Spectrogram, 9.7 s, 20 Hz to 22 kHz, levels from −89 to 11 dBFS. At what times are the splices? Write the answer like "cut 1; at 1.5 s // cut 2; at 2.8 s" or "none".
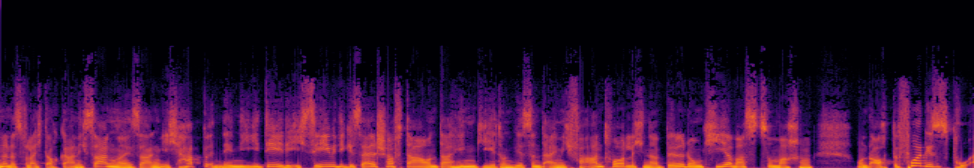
none

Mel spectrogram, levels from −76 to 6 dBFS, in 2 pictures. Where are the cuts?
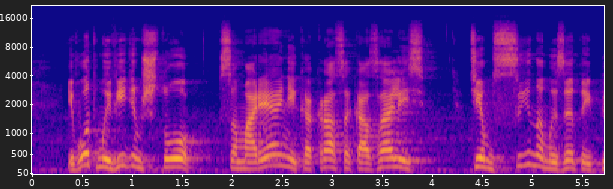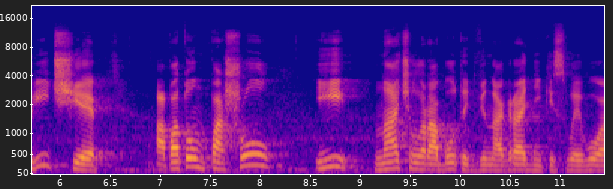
cut 1; at 6.8 s // cut 2; at 9.1 s

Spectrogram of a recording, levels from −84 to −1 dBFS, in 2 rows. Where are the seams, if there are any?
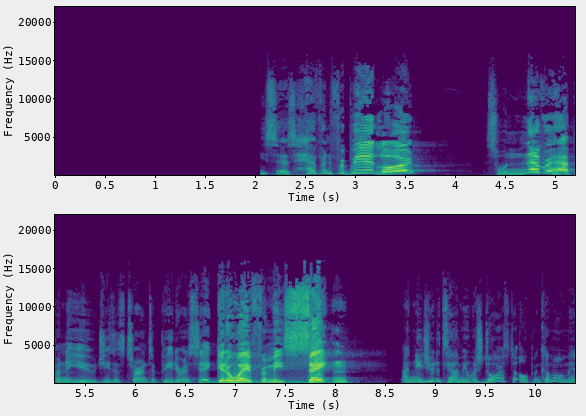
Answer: cut 1; at 8.5 s

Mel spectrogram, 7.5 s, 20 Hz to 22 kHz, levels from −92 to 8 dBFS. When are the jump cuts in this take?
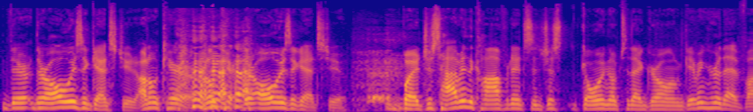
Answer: none

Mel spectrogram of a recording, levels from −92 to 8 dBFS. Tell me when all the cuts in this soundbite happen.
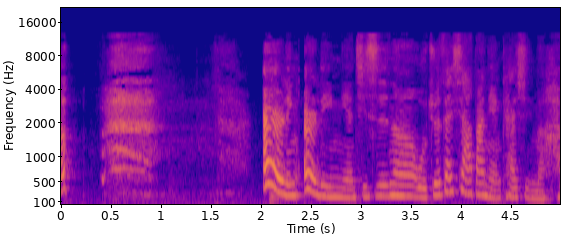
none

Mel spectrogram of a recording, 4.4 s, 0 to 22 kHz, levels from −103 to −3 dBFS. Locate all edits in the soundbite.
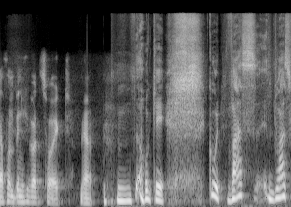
cut 1; at 3.4 s

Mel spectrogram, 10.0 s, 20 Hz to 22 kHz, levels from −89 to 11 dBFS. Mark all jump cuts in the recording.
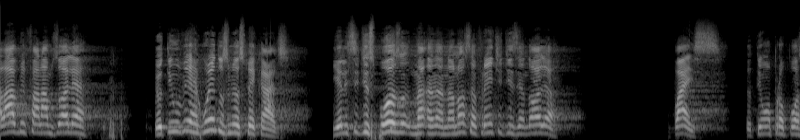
cut 1; at 4.1 s

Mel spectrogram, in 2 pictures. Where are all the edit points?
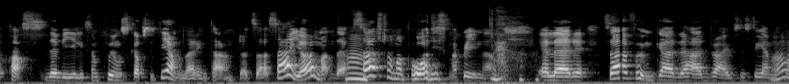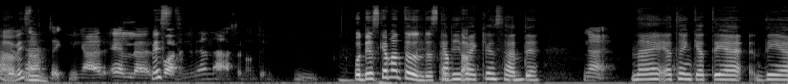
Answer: none

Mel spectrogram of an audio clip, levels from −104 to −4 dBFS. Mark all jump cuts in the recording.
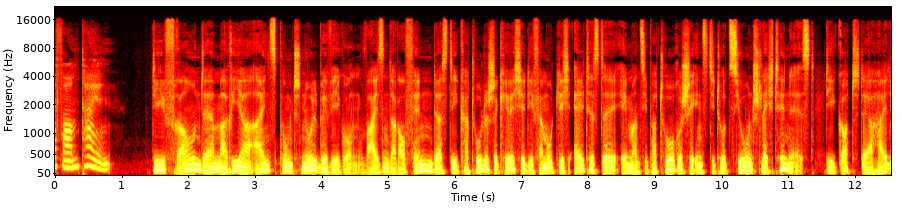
cut 1; at 11.5 s

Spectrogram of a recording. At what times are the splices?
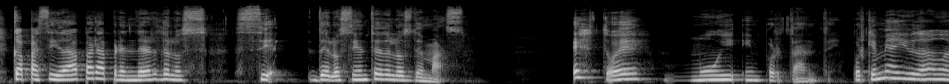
none

